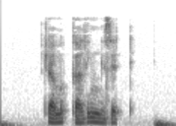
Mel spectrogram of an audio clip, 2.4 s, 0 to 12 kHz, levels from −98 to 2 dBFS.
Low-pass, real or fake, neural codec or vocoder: 7.2 kHz; real; none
